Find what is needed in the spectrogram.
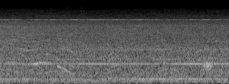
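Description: Sikorsky VH-60 Marine One helicopter's twin turbine engines running on the ground, a steady whine over a constant rushing noise.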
